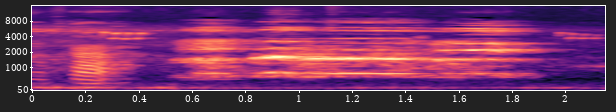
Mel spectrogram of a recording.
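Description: A rooster crowing: one long held call starting about half a second in and fading out near the end.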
